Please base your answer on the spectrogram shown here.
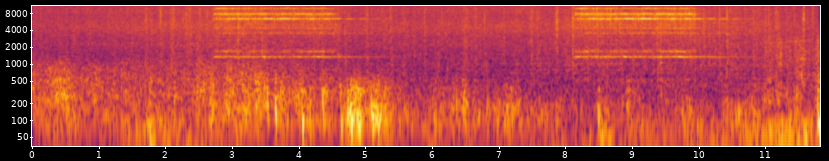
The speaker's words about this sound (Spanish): ¡Ah! Me encantan las tormentas con rayos.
